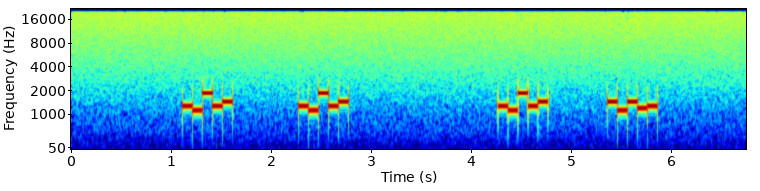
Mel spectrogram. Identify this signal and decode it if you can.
Five-tone selective call (CCIR), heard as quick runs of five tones, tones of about 100 ms. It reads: 31935 31935 31935 51523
